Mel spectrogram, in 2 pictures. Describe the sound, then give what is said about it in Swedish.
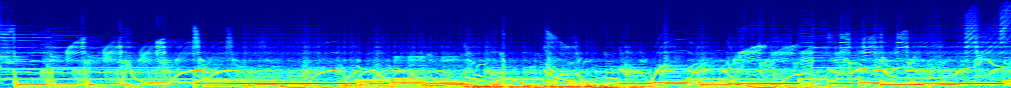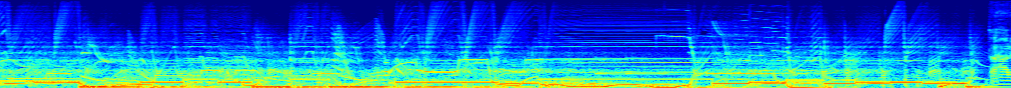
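Electronic synthesizer music generated by a mushroom plays steadily for the whole stretch, with sustained droning tones, warbling pitch glides and effect-heavy, slightly distorted textures. It is fairly loud and has no voices. “Eh, det är en svamp.”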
